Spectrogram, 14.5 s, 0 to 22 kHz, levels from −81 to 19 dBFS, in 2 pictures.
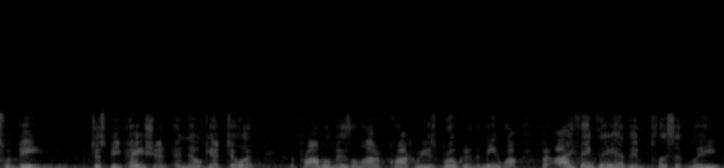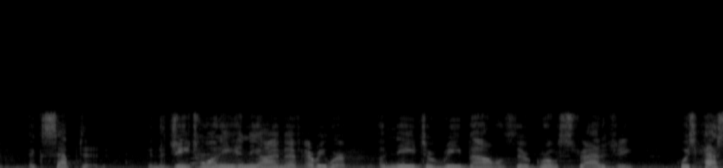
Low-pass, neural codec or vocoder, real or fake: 7.2 kHz; none; real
